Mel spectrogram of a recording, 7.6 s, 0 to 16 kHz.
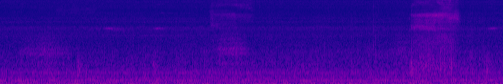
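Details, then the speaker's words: Two brief airy hisses over steady room hum during a percutaneous dilational tracheostomy in a ventilator-dependent female patient, after dilation and before placing a size 6 Shiley tube: air escaping through the tracheostomy, confirming entry into the trachea. "you can hear the air coming out of the trache which tells us that we're in"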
